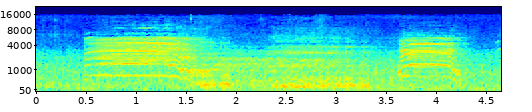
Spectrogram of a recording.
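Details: Colt foal sired by Livello, from a Carlos DZ–Acorado dam: a long, shrill, falling whinny, then a shorter one about three seconds later, with soft low murmurs in between.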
